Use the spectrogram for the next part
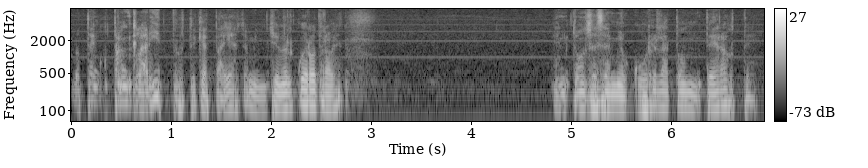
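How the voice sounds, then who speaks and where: A middle-aged man preaching a sermon as pastor, telling a story and swinging from loud passages to hushed ones. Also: fairly low pitch, a little fast, breathy edge.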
